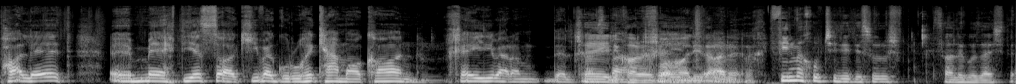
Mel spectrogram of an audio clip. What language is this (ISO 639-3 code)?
fas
